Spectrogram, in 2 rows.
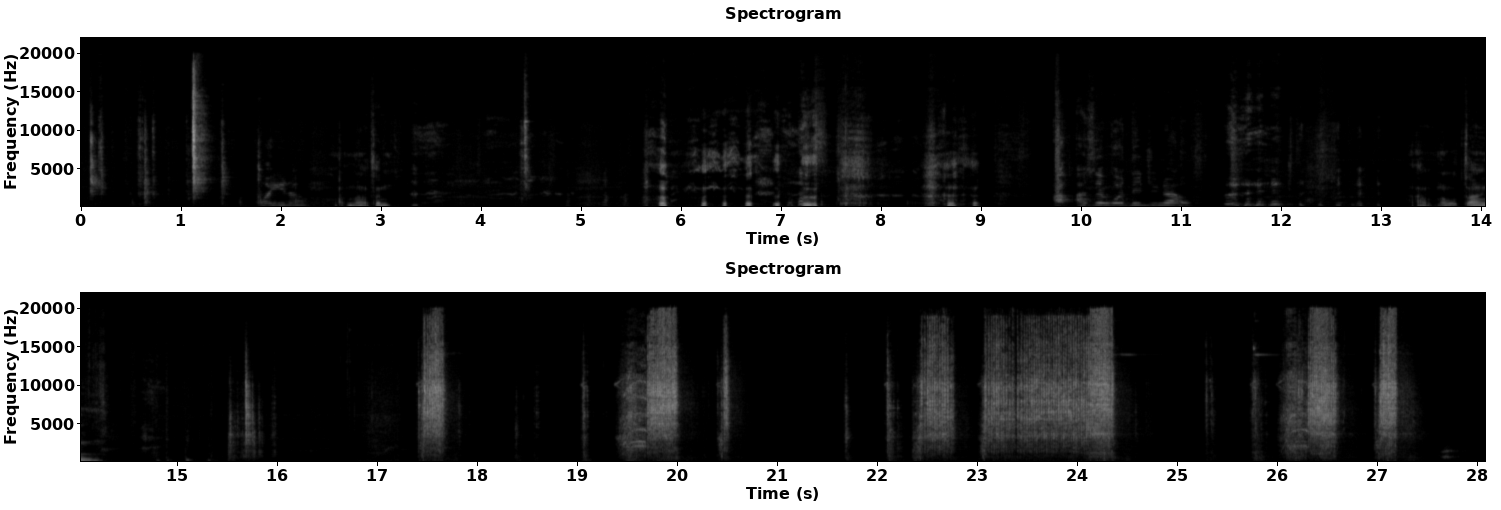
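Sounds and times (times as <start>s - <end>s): ratchet wrench clicking: 17.4s - 17.8s, 19.4s - 20.6s, 22.2s - 24.5s, 26.0s - 27.4s.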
